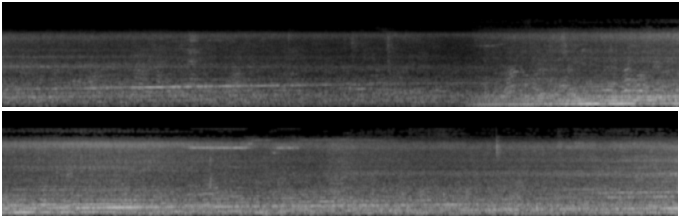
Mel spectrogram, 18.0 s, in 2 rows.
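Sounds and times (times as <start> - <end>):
train wheels rumbling on rails: 6.2 - 18.0.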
